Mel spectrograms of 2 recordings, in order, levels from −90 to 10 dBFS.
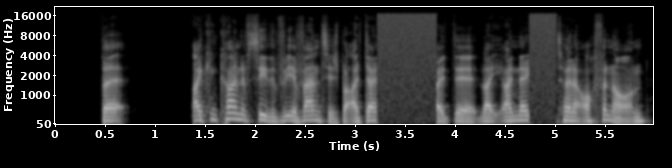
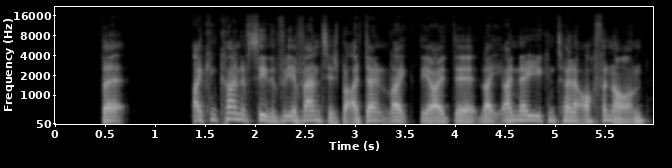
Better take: second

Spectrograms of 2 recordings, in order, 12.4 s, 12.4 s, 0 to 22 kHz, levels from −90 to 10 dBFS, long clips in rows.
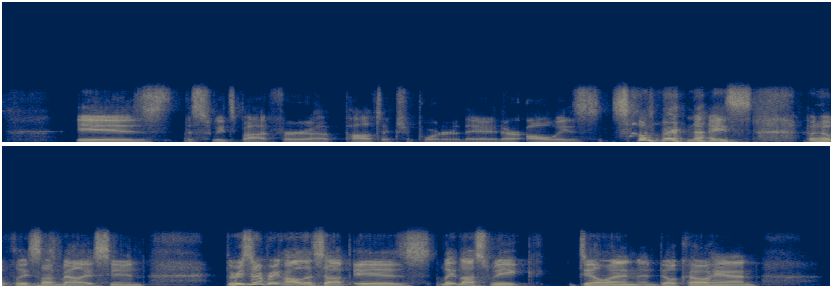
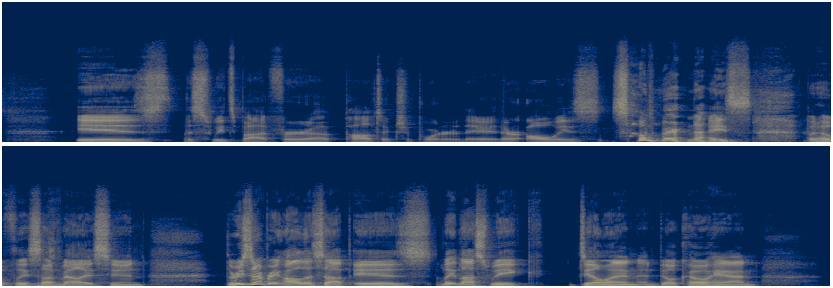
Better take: second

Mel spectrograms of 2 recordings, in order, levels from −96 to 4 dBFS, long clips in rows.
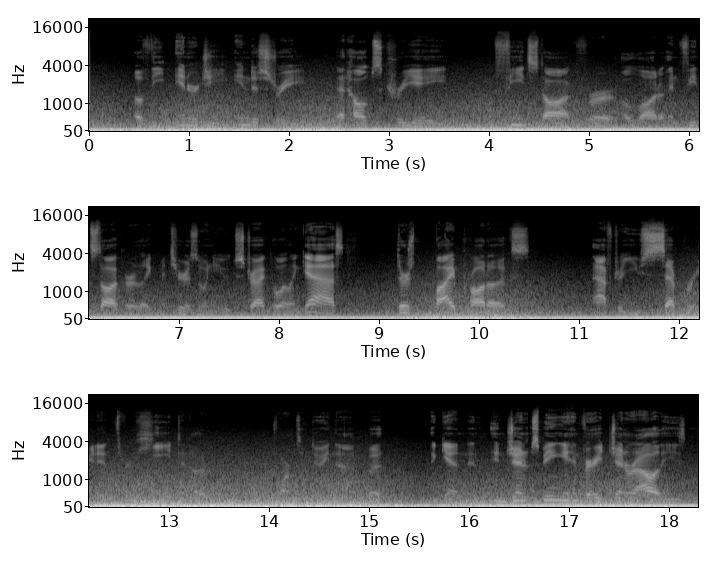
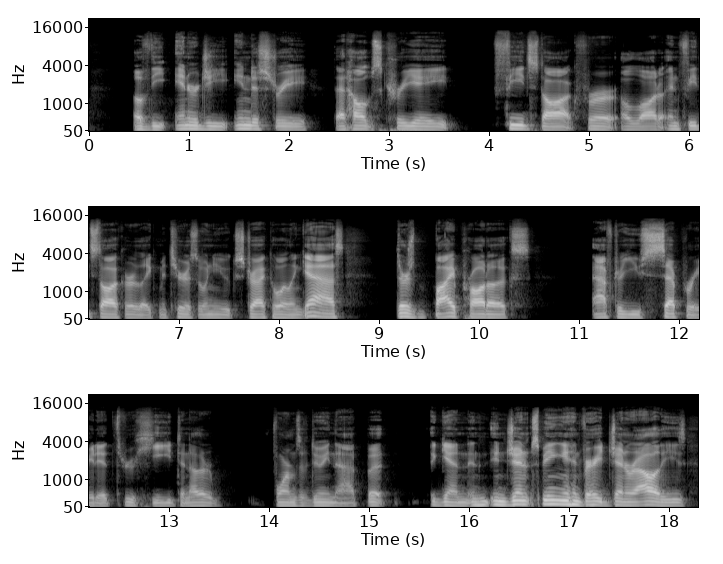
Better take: second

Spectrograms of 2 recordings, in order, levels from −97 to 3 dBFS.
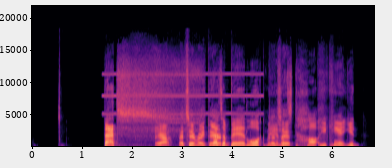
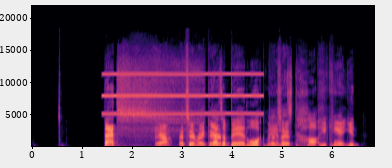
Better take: first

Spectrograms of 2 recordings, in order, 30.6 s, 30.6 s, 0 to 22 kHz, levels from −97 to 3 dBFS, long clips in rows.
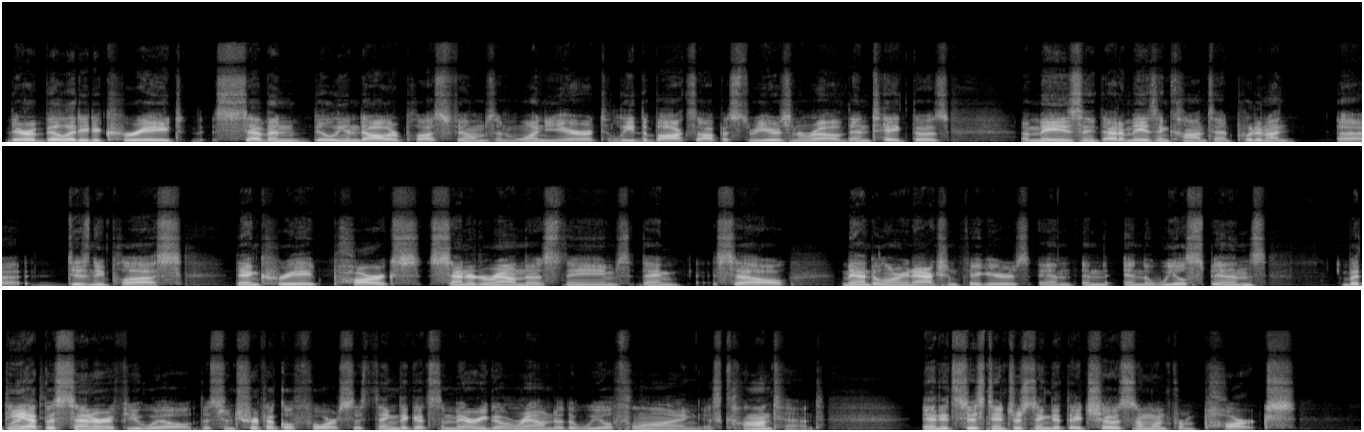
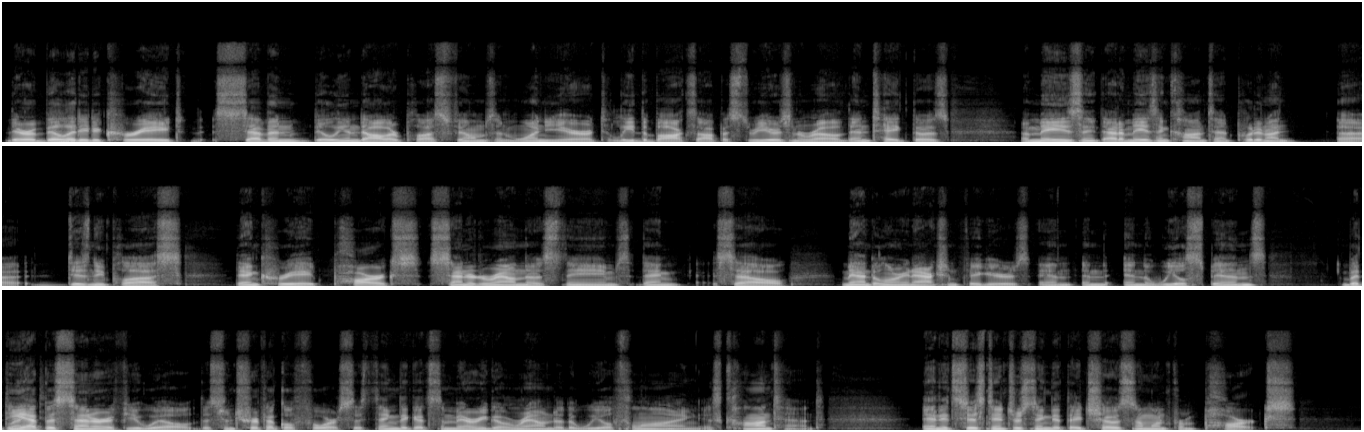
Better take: second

